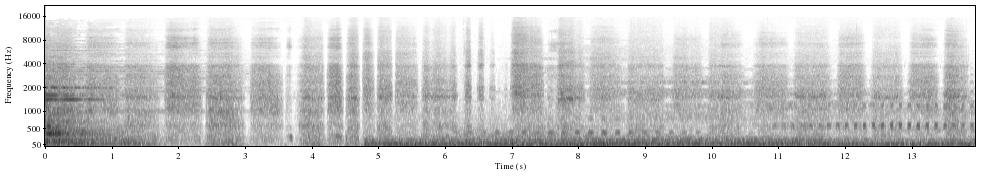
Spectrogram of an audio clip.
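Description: A person breathing hard and gasping, in short uneven breaths, over a steady low rumble that comes in about five seconds in.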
